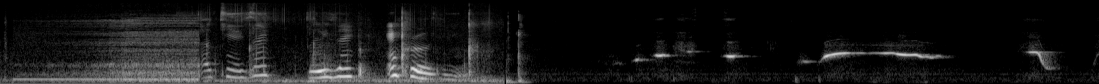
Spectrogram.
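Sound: person whistling a tune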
